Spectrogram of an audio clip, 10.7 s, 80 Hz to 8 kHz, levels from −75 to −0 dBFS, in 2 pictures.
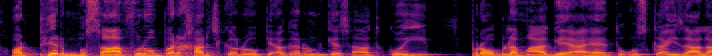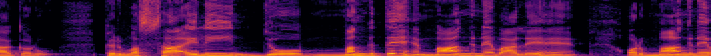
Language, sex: Urdu, male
